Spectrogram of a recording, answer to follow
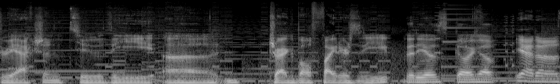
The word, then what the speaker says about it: FighterZ: I'm not gonna call it Fighters, but I am gonna compromise by running Fighter and Z together to make FighterZ. You can't just pronounce it as an S like most people.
